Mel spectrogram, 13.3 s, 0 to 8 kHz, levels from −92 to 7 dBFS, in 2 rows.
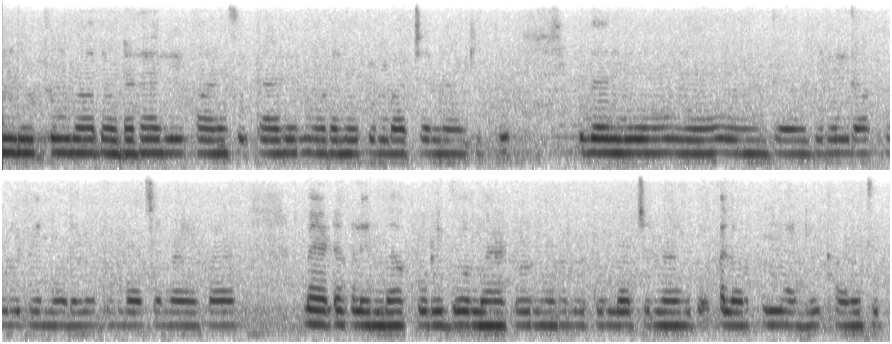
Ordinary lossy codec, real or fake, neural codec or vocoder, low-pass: Opus, 16 kbps; fake; codec, 16 kHz, 6 kbps, DAC; 7.2 kHz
